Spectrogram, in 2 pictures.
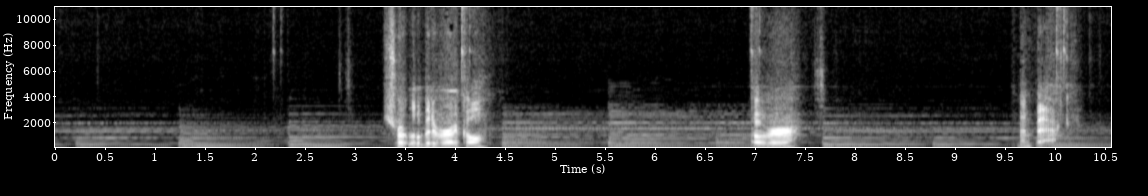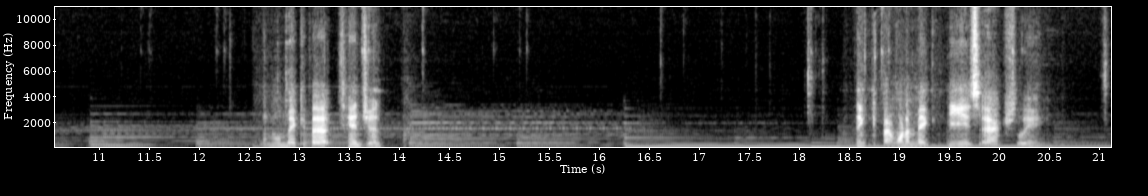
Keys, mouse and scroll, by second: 2.1 click, 4.0 click, 6.9 click, 10.0 click, 11.4 ctrl+click, 12.1 ctrl+click, 13.3 alt+a, 13.6 alt+click, 14.5 click, 15.2 click, 16.6 right click, 18.1 click, 18.8 click, 19.1 right click, 20.1 click.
